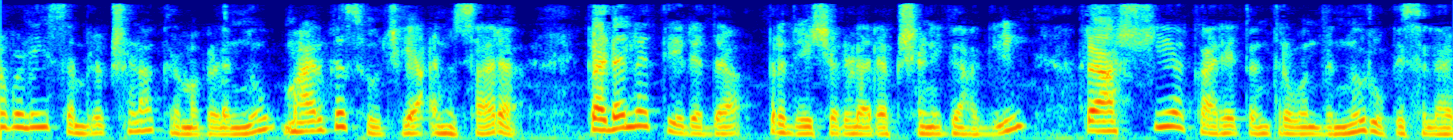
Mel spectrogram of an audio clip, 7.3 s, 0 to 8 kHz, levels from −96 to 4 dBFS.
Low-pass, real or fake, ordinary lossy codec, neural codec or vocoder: 7.2 kHz; fake; MP3, 48 kbps; codec, 24 kHz, 6 kbps, HILCodec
